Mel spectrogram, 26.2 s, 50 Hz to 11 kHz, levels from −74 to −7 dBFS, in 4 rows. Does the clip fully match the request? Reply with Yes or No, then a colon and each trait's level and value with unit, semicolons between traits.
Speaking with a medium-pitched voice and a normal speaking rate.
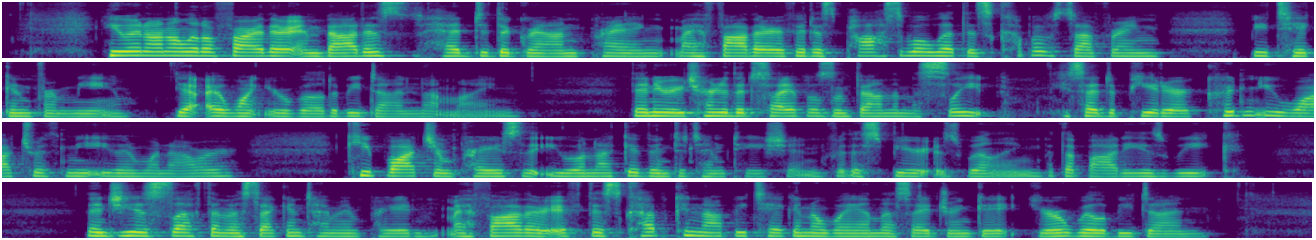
No: medium, 180 Hz; fast, 250 wpm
